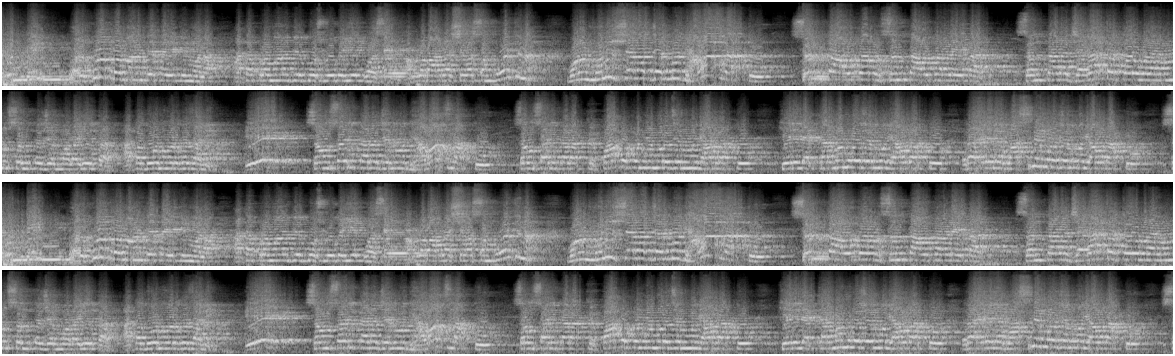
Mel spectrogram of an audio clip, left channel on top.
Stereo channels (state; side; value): normal; both; correlation 0.60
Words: भरपूर प्रमाण देता येते मला. आता प्रमाण देत बसलो तर एक वाजता आपला बाबा सेवा संपवायची ना, म्हणून मनुष्याला जन्म घ्यावाच लागतो. संत अवताराला येतात. संताला जगाचा कळवळ आहे म्हणून संत जन्माला येतात. आता दोन वर्ग झाले. एक संसारिकाला जन्म घ्यावाच लागतो. संसारिकाला पाप पुण्यामुळे जन्म घ्यावा लागतो, केलेल्या कर्मामुळे जन्म घ्यावा लागतो, राहिलेल्या वासनेमुळे जन्म घ्यावा लागतो.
